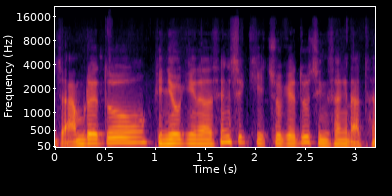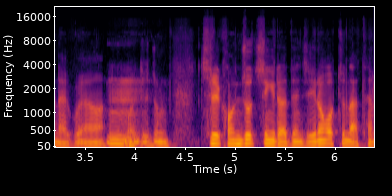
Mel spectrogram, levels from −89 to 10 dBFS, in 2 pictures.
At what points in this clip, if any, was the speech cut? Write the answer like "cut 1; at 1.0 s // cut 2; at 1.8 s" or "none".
none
